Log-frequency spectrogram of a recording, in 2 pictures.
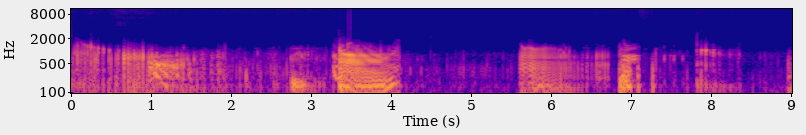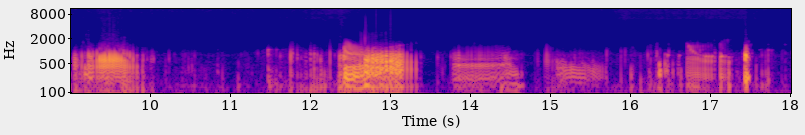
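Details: Stomach growling (borborygmi): bursts of low gurgling and rumbling separated by quiet gaps, from gas and fluid moving through the gut.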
